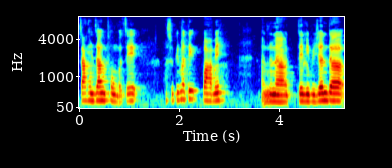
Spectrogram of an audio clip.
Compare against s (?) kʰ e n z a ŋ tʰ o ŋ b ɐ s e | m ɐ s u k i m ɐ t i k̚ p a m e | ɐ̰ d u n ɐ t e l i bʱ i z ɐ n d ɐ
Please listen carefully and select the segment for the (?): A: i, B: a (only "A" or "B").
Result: B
